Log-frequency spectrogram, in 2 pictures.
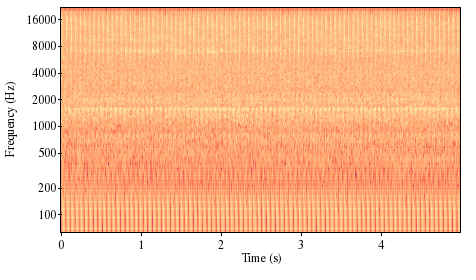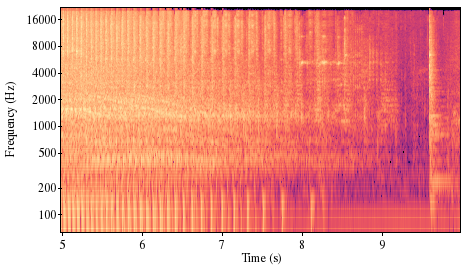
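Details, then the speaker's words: Gravely 5665 single-cylinder engine with a newly installed China carburetor, mixture screws at one and a half turns, run unloaded: steady even thumping, then shut off and coasting down cleanly; runs smoothly and healthy. "sweet that ran like a champ obviously I got to put it under some load and see how it does then but that sounded that sounded perfect"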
